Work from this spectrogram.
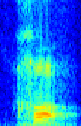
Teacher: Qaf, ya, qaf kan di ujung lidah. Kalau kho masih di tenggorokan tapi di paling atas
